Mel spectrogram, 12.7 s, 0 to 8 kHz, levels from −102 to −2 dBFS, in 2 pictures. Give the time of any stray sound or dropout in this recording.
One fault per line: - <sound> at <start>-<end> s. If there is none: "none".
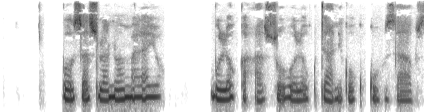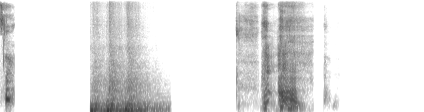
- thud at 7.7-8.9 s
- throat clearing at 9.9-11.1 s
